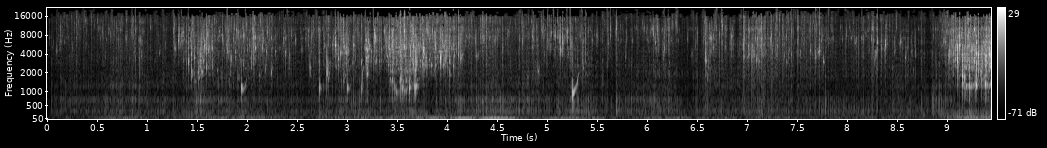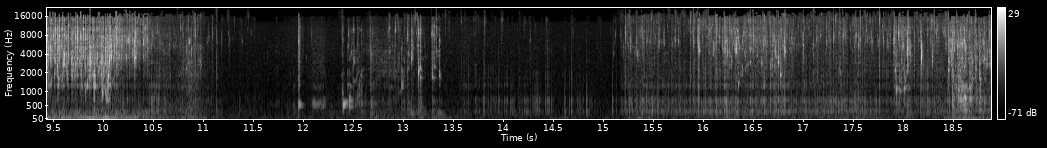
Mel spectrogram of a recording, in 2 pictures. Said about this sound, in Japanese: では、お湯で軽く汚れを落とします。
